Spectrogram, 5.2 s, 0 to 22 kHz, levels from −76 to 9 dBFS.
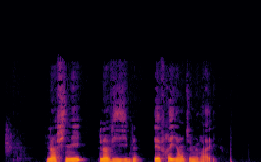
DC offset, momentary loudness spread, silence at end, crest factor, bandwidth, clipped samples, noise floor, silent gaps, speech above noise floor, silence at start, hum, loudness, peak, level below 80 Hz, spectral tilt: under 0.1%; 11 LU; 0.95 s; 16 dB; 14.5 kHz; under 0.1%; -65 dBFS; none; 48 dB; 0.9 s; none; -18 LUFS; -2 dBFS; -60 dBFS; -5.5 dB/octave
